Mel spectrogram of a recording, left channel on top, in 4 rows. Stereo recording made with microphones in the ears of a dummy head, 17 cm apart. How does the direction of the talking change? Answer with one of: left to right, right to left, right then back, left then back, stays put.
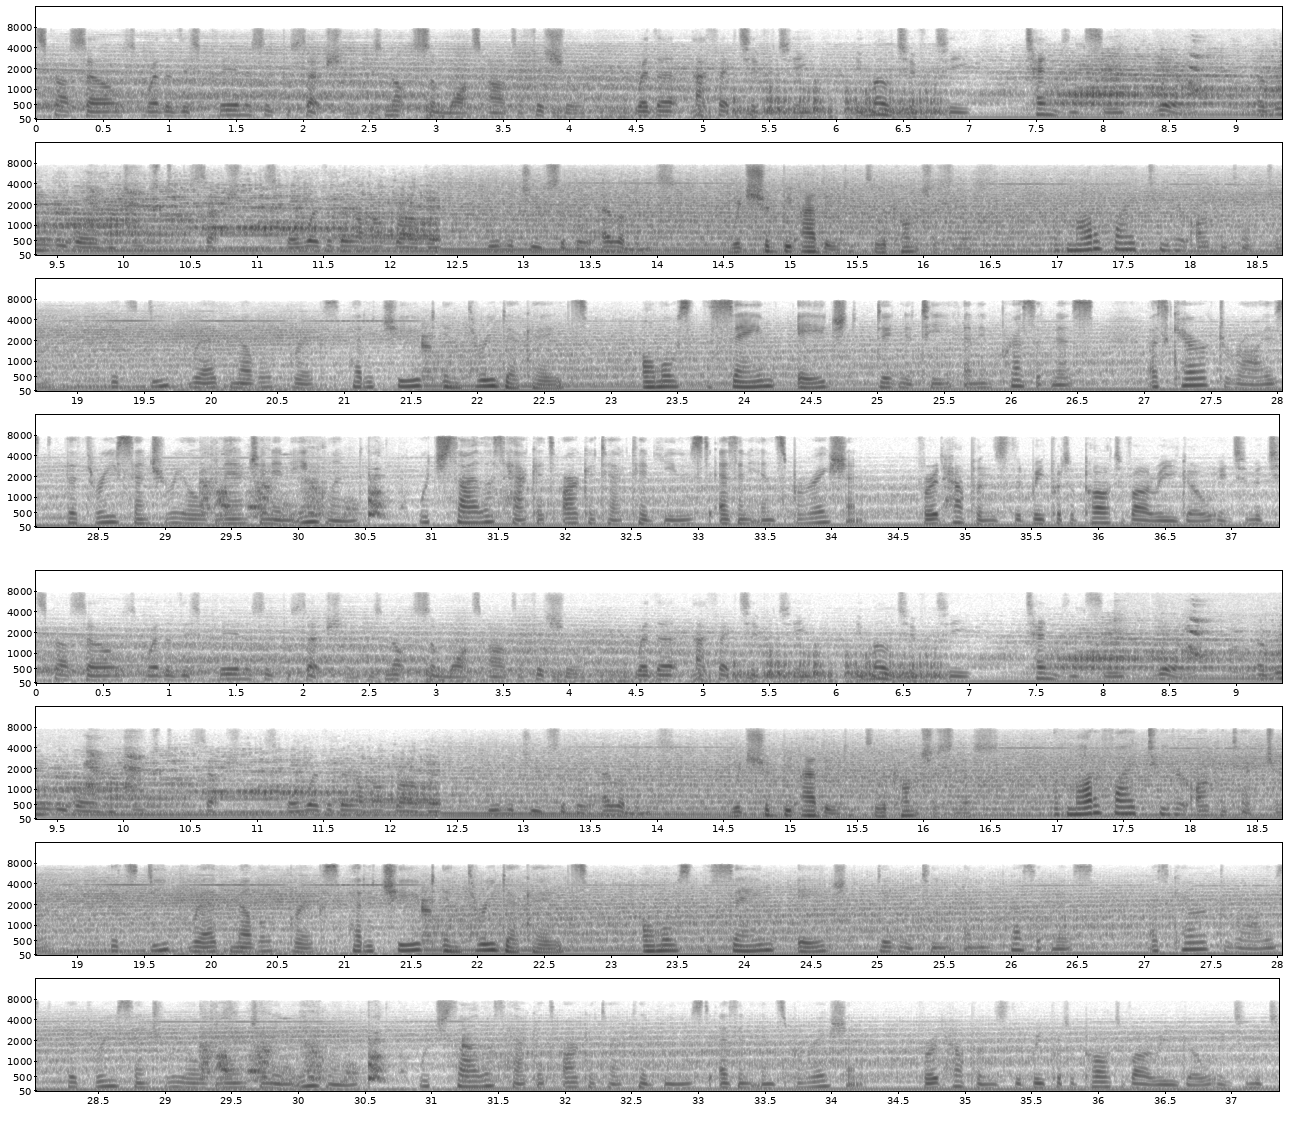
right then back.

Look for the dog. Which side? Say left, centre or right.
centre.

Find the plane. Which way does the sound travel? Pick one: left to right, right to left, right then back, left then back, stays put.
left to right.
